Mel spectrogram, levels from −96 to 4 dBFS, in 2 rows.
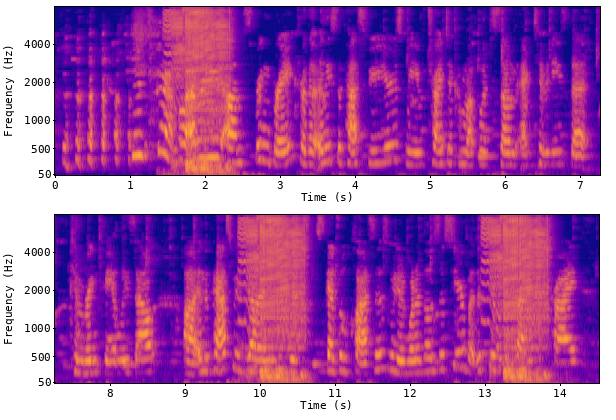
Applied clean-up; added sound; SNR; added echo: classical method WPE with log-MMSE.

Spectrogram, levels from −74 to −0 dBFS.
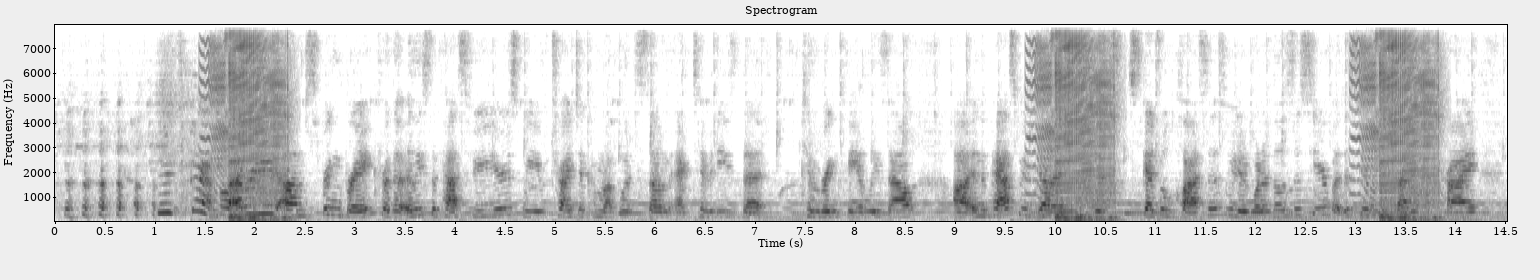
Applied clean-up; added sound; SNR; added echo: none; Squeak / Cupboard open or close; -1 dB; reverberation time 0.2 s.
